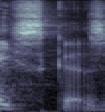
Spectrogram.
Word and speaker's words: iSCSI: aqui a opção icec a pronúncia é icus tá legal iscsi como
